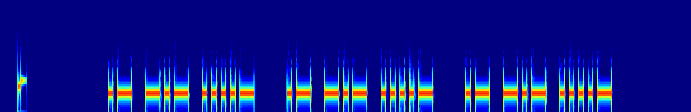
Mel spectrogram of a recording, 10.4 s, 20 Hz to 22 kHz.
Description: Morse code, heard as a keyed tone, about 17 wpm, 700 Hz. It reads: AK4 AK4 AK4
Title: Callsign Prefixes for Top 25 DXCC - Repeated 3x - 17wpm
